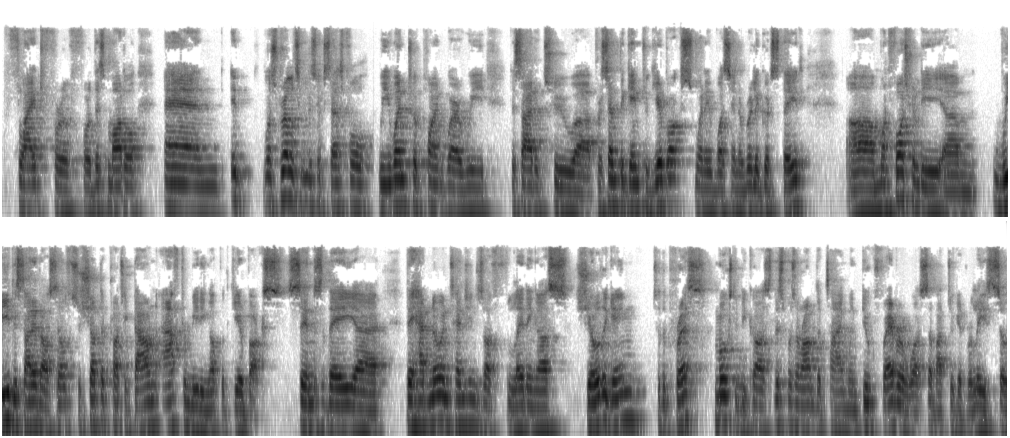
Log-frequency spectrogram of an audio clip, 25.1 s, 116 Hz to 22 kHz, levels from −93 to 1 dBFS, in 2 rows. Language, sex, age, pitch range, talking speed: English, male, 20-39, 115-140 Hz, 195 wpm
